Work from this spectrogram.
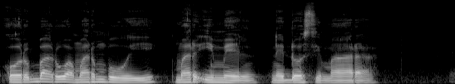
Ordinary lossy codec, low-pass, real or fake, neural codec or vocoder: none; 19.8 kHz; real; none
